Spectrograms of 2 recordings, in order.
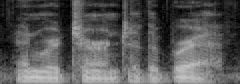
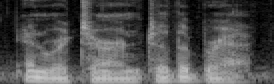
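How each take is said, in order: Both takes have the same delivery.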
